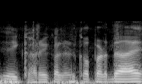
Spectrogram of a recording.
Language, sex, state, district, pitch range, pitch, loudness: Hindi, male, Chhattisgarh, Bilaspur, 115-125 Hz, 120 Hz, -17 LUFS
